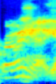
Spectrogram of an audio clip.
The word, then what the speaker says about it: Aronia: Am I pronouncing, is it Aronia? – Yeah, or? – Aronia.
